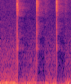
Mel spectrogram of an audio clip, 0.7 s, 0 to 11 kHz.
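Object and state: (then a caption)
Metal phone casing. Three sharp knocks on the restored metal (iron) casing of a Nokia E61i phone, which has been cleaned of corrosion front and back. Each knock gives a brief, bright metallic click that dies away almost instantly, over a low background hum.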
